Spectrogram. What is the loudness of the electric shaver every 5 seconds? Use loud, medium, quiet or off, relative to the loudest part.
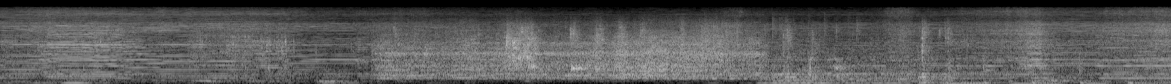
loud, medium, loud.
